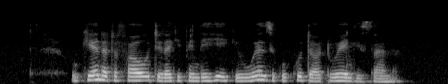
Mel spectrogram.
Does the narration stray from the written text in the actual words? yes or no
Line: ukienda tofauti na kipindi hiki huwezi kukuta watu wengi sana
no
